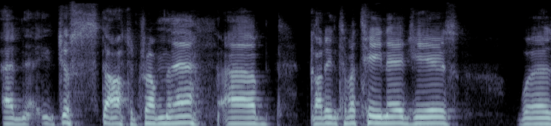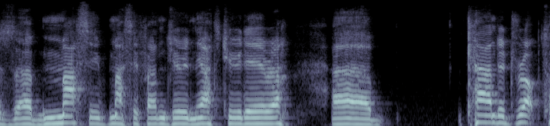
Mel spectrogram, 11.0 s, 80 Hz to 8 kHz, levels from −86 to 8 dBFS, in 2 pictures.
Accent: British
